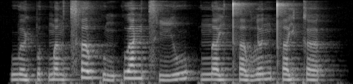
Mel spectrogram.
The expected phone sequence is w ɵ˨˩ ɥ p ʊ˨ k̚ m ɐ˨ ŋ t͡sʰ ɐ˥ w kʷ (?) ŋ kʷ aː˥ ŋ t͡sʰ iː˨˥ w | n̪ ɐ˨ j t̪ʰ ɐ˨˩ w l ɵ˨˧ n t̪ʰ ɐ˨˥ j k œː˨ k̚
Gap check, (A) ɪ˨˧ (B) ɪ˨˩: B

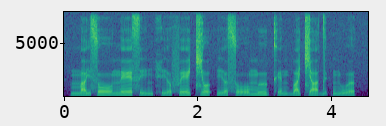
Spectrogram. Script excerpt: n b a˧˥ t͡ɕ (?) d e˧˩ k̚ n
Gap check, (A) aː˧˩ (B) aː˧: B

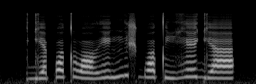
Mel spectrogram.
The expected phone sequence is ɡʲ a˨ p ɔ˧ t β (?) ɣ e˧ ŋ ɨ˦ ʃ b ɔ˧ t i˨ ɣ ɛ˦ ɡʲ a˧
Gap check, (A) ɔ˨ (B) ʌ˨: A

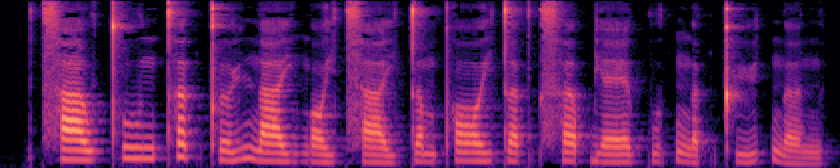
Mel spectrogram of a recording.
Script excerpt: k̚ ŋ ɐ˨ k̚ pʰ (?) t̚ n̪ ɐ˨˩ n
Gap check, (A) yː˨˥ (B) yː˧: A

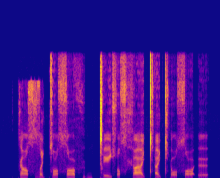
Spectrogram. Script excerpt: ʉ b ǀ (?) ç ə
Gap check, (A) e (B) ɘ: A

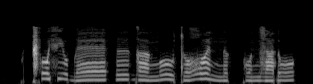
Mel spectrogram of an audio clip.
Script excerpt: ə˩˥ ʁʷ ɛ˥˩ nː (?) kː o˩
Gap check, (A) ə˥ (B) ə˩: B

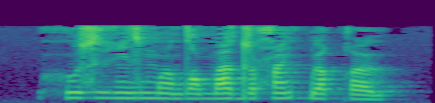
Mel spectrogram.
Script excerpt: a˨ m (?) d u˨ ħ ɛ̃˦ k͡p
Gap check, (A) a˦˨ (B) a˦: A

